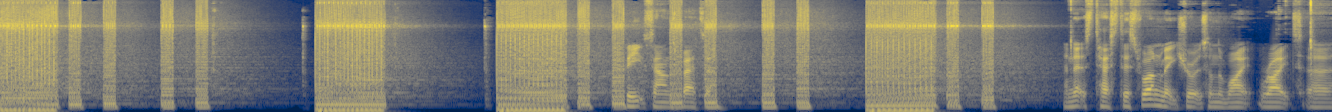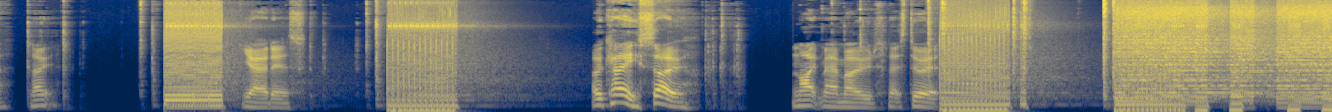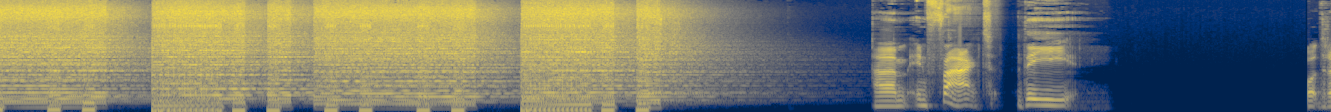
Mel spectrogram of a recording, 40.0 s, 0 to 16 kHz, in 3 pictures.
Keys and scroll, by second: 2.0 space, 4.8 space, 10.0 space, 13.6 shift+Up, 14.8 shift+space, 16.2 shift+Down, 17.1 shift+space, 20.5 super+c, 21.9 super+v, 22.6 super+space, 23.3 space, 33.2 space, 37.8 super+d.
